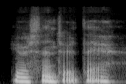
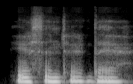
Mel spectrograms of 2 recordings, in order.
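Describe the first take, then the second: No difference in how they are said.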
